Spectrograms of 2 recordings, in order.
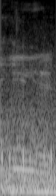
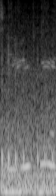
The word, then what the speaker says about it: Louisville: You're not making it to Louisville, bro.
